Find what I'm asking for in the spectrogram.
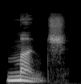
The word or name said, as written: munch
